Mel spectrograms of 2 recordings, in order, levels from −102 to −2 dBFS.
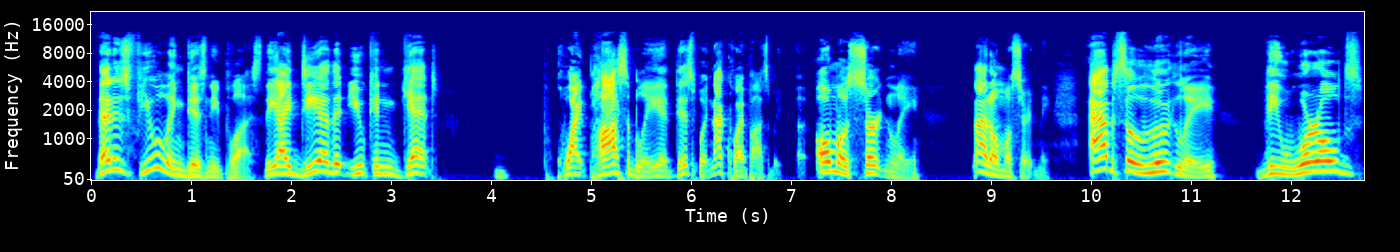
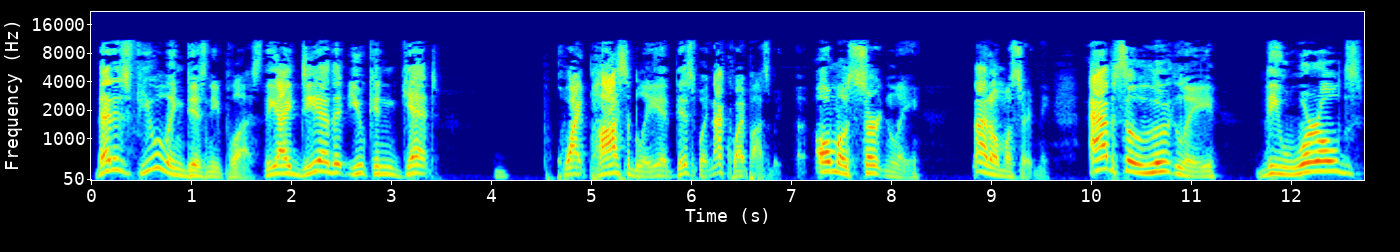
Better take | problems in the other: first | garbled, watery; slightly; nothing above 10 kHz

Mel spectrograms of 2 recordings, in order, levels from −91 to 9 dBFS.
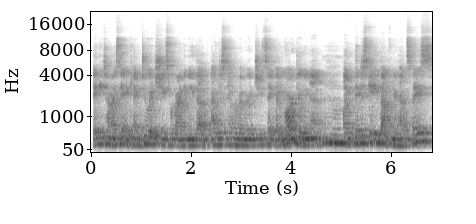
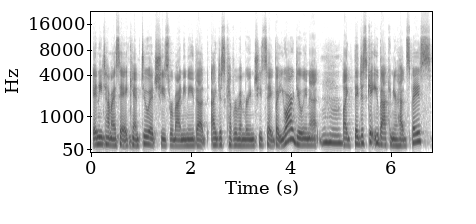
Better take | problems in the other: second | off-mic speech; far // room echo; noticeable; dies away in 1 s

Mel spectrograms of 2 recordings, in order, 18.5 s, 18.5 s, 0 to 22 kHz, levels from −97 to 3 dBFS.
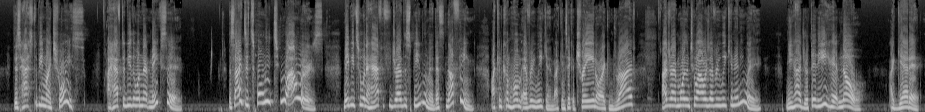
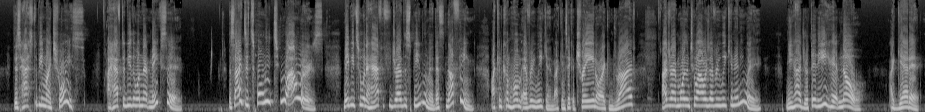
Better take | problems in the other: neither | distortion; slight; 10 dB below the speech; the same in both

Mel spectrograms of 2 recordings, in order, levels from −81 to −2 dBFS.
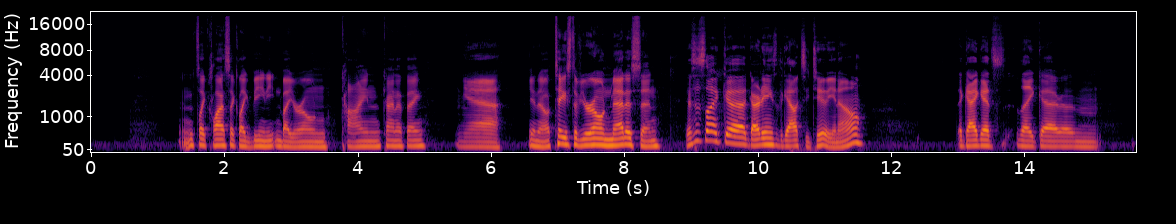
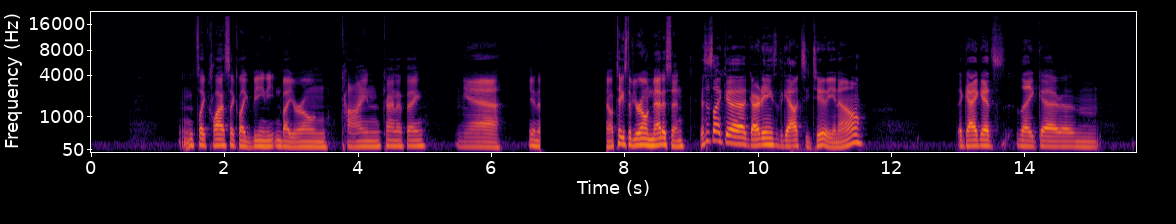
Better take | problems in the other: first | audio freezing; at 6.5 s for 1 s

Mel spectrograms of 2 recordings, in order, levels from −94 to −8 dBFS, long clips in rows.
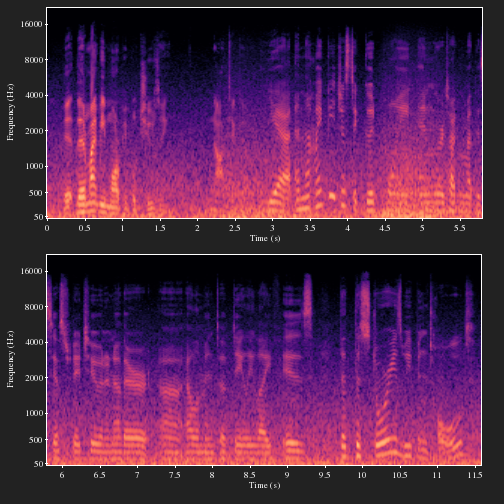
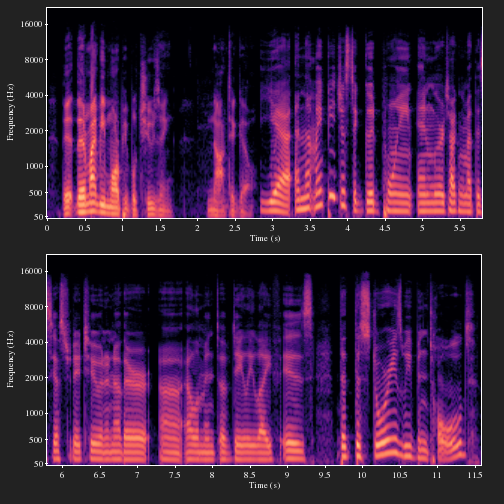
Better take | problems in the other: second | wind noise on the microphone; heavy; 9 dB below the speech

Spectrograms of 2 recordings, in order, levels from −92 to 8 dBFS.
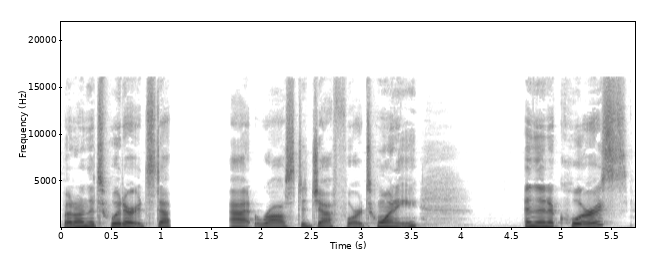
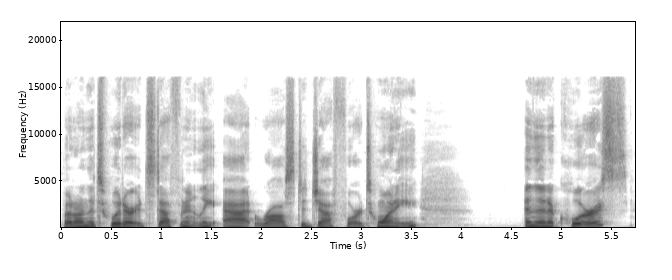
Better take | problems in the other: second | audio cutting out; at 1 s for 0.5 s

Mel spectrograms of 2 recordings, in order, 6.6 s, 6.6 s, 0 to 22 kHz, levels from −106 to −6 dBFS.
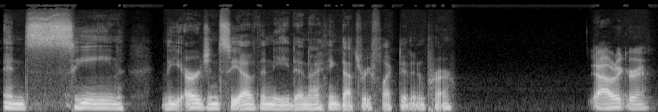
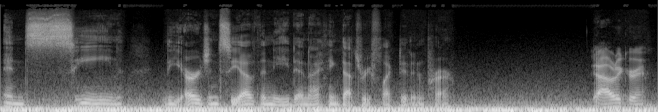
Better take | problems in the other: first | low rumble; noticeable; throughout; 15 dB below the speech

